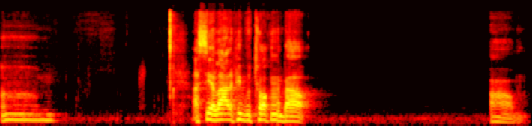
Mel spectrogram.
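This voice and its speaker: A middle-aged man with a New York accent, hosting a casual live chat and reading out viewer comments, chatty, with frequent "um" fillers and laughs. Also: medium pitch.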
